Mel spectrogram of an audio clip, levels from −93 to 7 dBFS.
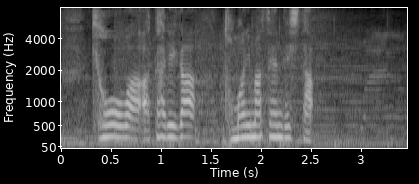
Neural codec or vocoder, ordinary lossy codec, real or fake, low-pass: none; none; real; none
